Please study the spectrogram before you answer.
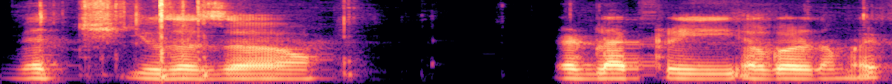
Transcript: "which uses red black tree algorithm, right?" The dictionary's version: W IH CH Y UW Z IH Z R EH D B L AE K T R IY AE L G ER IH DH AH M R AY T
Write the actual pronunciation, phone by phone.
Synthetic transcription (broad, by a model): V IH CH Y UW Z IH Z R EH D B L AE K T R IY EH L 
